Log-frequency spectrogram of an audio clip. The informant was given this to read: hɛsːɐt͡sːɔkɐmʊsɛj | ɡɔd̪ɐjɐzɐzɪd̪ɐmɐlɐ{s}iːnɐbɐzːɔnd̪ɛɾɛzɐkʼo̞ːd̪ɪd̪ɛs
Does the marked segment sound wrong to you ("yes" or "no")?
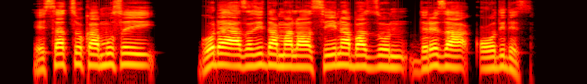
no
